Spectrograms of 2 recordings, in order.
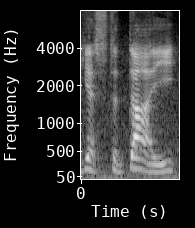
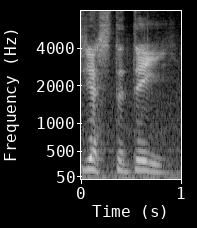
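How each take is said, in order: First: The word ends with a 'day' sound. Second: The word ends with an 'ee' sound. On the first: "I don't say yesterday" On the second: "it's yesterday"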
